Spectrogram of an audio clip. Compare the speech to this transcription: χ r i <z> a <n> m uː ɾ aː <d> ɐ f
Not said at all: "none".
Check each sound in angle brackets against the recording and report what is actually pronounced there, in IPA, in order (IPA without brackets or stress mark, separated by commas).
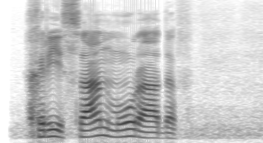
s, n, d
